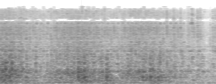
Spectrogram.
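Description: Motor-driven sewing machine running steadily, stitching a sleeve seam into a kameez.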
